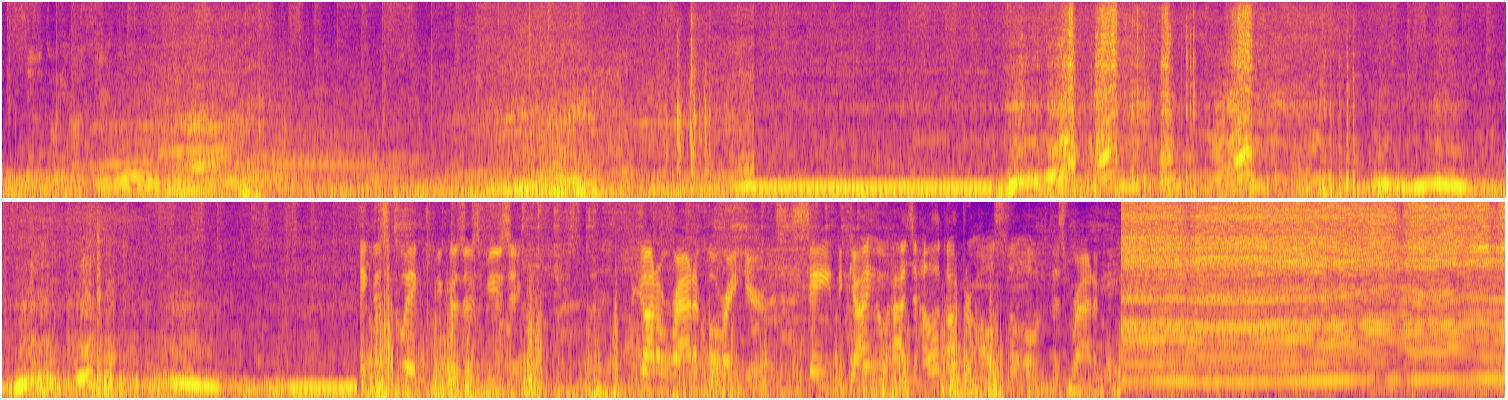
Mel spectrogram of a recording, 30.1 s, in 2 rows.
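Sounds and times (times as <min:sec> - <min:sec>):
sports car pulling away: 0:00.0 - 0:18.9, 0:26.2 - 0:30.0
car engine idling and revving: 0:00.0 - 0:24.6, 0:25.5 - 0:30.0.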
